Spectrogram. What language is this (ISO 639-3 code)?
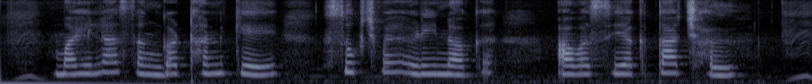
mai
